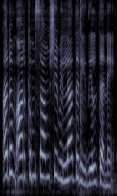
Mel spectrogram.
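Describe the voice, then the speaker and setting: A woman's voice: sits high, expressive, normal speed, sharp tone, pitched above the performer's own voice. A woman voicing an eager young woman reporting to her boss in a storybook retelling. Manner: eager, reassuring.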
